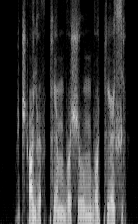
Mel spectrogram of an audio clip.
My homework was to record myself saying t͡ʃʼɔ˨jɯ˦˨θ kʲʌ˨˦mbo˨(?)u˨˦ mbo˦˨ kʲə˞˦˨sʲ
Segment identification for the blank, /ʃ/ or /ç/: ʃ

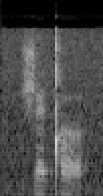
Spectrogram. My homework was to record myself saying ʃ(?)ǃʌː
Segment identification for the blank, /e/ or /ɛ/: ɛ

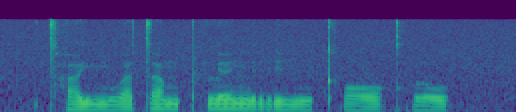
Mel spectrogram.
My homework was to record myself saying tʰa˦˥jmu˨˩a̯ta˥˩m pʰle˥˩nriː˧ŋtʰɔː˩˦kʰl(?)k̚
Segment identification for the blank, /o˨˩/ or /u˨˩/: o˨˩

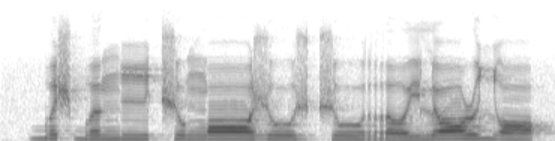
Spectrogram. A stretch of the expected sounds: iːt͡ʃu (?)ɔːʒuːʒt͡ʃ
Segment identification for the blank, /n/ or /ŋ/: ŋ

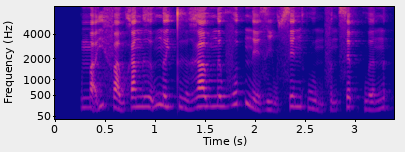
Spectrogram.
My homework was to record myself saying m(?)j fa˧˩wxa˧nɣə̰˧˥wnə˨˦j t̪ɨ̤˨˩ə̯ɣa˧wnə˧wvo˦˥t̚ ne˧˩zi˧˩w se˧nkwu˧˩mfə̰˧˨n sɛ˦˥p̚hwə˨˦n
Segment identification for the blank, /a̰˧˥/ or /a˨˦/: a̰˧˥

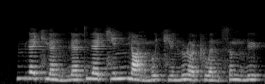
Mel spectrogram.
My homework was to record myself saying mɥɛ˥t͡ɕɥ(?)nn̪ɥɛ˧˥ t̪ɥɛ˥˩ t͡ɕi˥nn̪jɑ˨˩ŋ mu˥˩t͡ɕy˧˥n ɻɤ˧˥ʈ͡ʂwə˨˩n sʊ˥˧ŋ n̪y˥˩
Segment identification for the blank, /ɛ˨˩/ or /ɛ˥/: ɛ˨˩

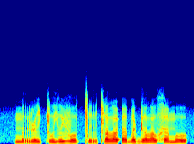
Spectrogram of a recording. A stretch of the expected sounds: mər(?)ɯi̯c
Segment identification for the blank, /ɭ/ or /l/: ɭ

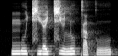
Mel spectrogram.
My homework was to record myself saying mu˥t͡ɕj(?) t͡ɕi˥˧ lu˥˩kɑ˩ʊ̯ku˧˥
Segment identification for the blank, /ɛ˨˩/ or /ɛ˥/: ɛ˥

